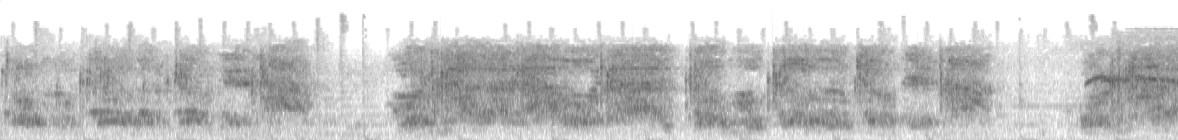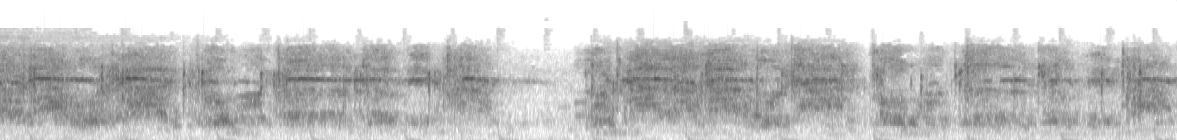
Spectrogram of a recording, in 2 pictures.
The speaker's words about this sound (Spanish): Bueno, eran los gritos de los médicos.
